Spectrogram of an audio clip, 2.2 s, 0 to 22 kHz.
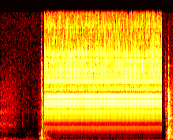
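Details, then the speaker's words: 1950s spark plug cleaner and tester being restored: thin, high sparking buzz heard but spark barely visible in the mirror, very weak; cause unknown, owner unsure whether the coil, capacitor or condenser pack is at fault. "And when I hit this button, you can hear it sparking, but you can't really see it. It's really weak."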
